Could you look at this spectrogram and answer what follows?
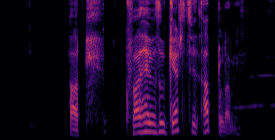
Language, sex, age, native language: Icelandic, male, 30-39, Icelandic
